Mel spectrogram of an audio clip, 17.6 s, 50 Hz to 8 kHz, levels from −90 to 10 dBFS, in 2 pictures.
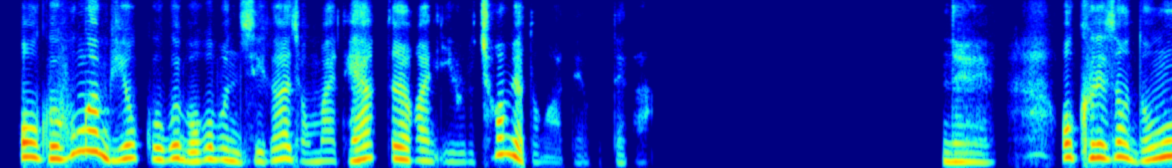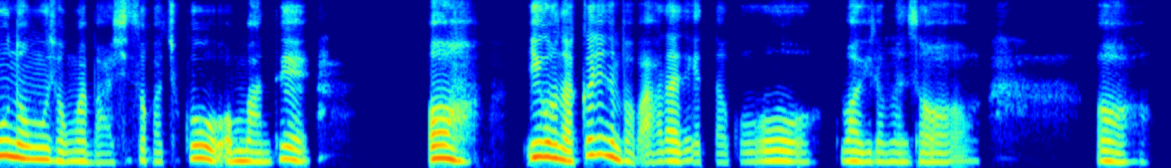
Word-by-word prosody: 어 250 -1 +7
그 220 0 +4
홍합 340 +5 +4
미역국을 220 0 0
먹어본 190 +1 -4
지가 170 +7 -6
정말 175 0 -14
대학 215 +7 -1
들어간 190 -4 0
이후로 160 -1 -24
처음이었던 290 -2 0
것 - - -29
같아요 - - -34
그때가. - - -31 2.2
네. 160 -3 -7 0.5
어 245 - +5
그래서 235 +1 +3
너무너무 220 +2 +5
정말 175 -1 -6
맛있어가지고 175 +7 -3
엄마한테 180 +2 -3 0.9
"어 220 - +6 0.7
이거 250 -1 +7
나 185 - +4
끓이는 275 +3 +2
법 175 -4 -9
알아야 175 +1 -4
되겠다."고 165 0 -8 0.2
막 175 -1 -5
이러면서 90 - -10 0.9
어. 165 -2 -7
180 Hz, 265 characters per minute, -21 LUFS, 165-225 Hz, 2.2 s, 어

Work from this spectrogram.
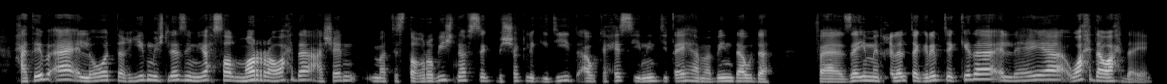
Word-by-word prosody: هتبقى 210 +6 +3
اللي 160 -2 +1
هو 180 +4 +1
التغيير 190 0 -4
مش 190 -2 -3
لازم 195 -3 0
يحصل 195 -1 +1
مرّة 185 +1 +5
واحدة، 200 +3 +1
عشان 175 +6 -4
ما 150 -2 -4
تستغربيش 150 +7 -3
نفسِك 180 -3 -3
بالشكل 160 +4 -4
الجديد، 155 +6 -8
أو 145 -1 -2
تحسي 155 +4 -5
إن 145 - -2
أنتِ 160 -1 -4
تايهة 155 +2 -2
ما 140 -2 -4
بين 155 +3 0
ده 150 -1 +2
وده. 130 -4 -2 0.4
فَزي 130 +7 +1
من 175 -2 0
خلال 165 +3 0
تجربتِك 175 +1 -1
كده، 240 +4 +3
اللي 170 -1 -3
هي 215 +4 +2
واحدة 185 -6 +3
واحدة 160 -7 +4
يعني. - - -11
170 Hz, 175 wpm, -24 LUFS, 150-195 Hz, 0.4 s, مرّة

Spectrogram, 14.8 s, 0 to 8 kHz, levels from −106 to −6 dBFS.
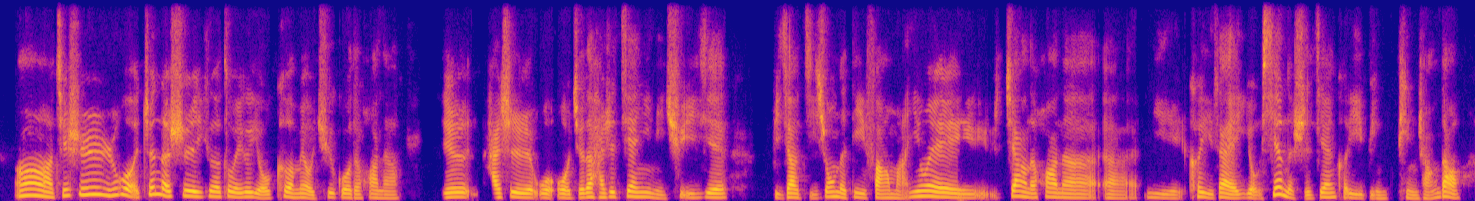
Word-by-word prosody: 啊， 230 -5 +5
其 230 +7 -1
实 275 +3 +2
如 250 +1 0
果 260 - +4
真 280 +1 0
的 225 -5 +5
是 205 -1 +4
一 - - -7
个 190 0 0
作 200 +1 0
为 175 - +1
一 - - -1
个 185 - +2
游 140 -6 0
客 180 +6 0
没 160 0 -3
有 135 - 0
去 170 +7 -5
过 160 -1 -1
的 145 -1 -4
话 150 +2 -4
呢， 135 -1 -7 0.4
其 170 - 0
实 180 +10 0
还 165 - +4
是， 165 -2 +2
我 155 - 0
我 155 -2 +1
觉 160 +3 0
得 180 - +5
还 165 -1 -2
是 185 - 0
建 185 0 0
议 180 - -2
你 140 -4 -8
去 125 - -1
一 155 0 -7
些 160 -1 0 0.4
比 150 - -8
较 165 +3 +4
集 145 - -13
中 190 +8 0
的 160 - +1
地 160 +1 -5
方 150 0 +1
嘛。 145 +2 -6
因 200 +3 0
为 165 -8 +1
这 215 - +3
样 200 -3 +2
的 155 - 0
话 180 +1 +1
呢， 155 -3 -1
呃， 140 -2 -6
你 145 -5 -9
可 190 - -3
以 160 -5 -2
在 155 -4 +4
有 155 +3 -3
限 275 -2 +3
的 160 - -1
时 130 -1 -1
间 175 +5 -1
可 - - -5
以 145 -3 -4
品 130 -1 -10
品 135 -3 -6
尝 130 +5 -5
到， 180 -7 +3
165 Hz, 285 characters per minute, -22 LUFS, 150-190 Hz, 0.4 s, 啊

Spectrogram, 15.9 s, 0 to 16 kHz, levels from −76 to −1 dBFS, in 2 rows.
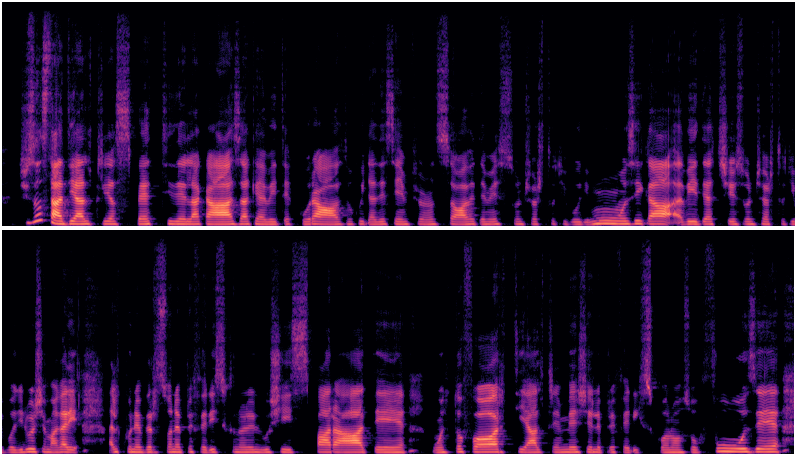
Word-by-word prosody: Ci 255 - -8
sono 405 +10 -1
stati 195 - +8
altri 180 0 +3
aspetti 180 +1 -4
della 175 -1 +1
casa 170 +1 +6
che 180 -1 -4
avete 165 0 -6
curato, 170 -1 +1
quindi, 165 -1 -9
ad 165 - -6
esempio, 170 -1 -8
non 165 +1 -7
so, 165 +1 -5
avete 170 +1 -1
messo 175 +1 -9
un 175 - -8
certo 175 +2 -13
tipo 165 -1 -12
di 150 - -13
musica? 195 -1 +2
Avete 175 +1 -1
acceso 175 0 -5
un 175 - -5
certo 170 +1 -10
tipo 170 0 -10
di 165 - -6
luce? 195 +1 -2
Magari, 165 -1 +2 0.3
alcune 175 -1 -3
persone 175 +1 -4
preferiscono 170 0 -8
le 170 0 -3
luci 170 0 -6
sparate, 165 0 +2 0.2
molto 165 +4 -6
forti, 180 -1 +3
altre 165 0 -1
invece 175 +1 -3
le 170 - -5
preferiscono 165 0 -7
soffuse 200 +3 0
175 Hz, 165 wpm, -23 LUFS, 165-180 Hz, 0.3 s, stati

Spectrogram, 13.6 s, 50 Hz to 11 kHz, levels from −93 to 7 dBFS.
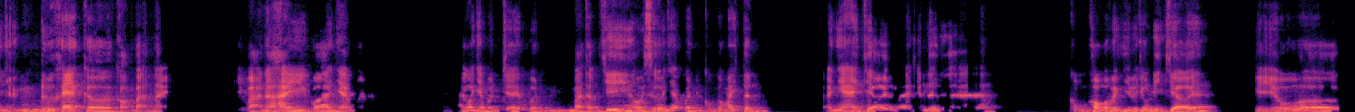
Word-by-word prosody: những 145 +1 -3
đứa 155 +2 +2
khác 155 -1 +5
cơ, 130 -2 +2
còn - - -5
bạn - - -3
này - - -3 0.7
thì - - -19
bạn 125 +1 0
đó 145 - +3
hay 135 -2 +5
qua 135 -2 +2
nhà 125 -3 +1
mình, 110 - -8 1.0
hay 135 - -4
qua 140 - +2
nhà 135 - 0
mình 125 -2 -2
chơi 130 +2 -1
với 145 -1 -11
mình, 120 0 -6
mà 125 - +1
thậm 130 - -2
chí 165 +2 +5
hồi 175 -8 +1
xưa 150 +3 +1
nhà 145 -2 -1
mình 130 0 0
cũng 135 +2 -9
có 155 - -4
máy 150 +1 -1
tính, 165 +5 -2 0.5
ở - - -5
nhà 140 -3 +2
hay 145 +1 +2
chơi 145 -2 +1
mà 120 - -6
cho - - -10
nên 145 0 0
là 430 - -11 1.1
cũng - - -11
không - - +3
có 175 - +3
việc 150 -3 +1
gì 120 - 0
phải 135 - -1
trốn 165 - +1
đi 165 -2 -1
chơi 150 0 +5
á, - - +2 0.5
kiểu, 155 +4 -2
ơ 135 -2 +3
140 Hz, 230 wpm, -26 LUFS, 130-150 Hz, 1.1 s, khác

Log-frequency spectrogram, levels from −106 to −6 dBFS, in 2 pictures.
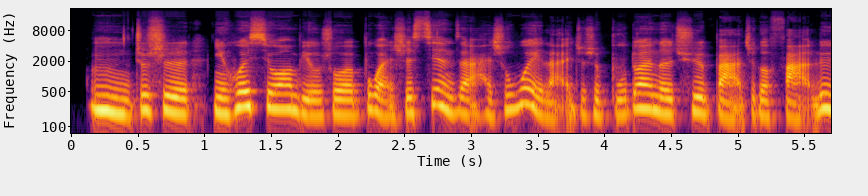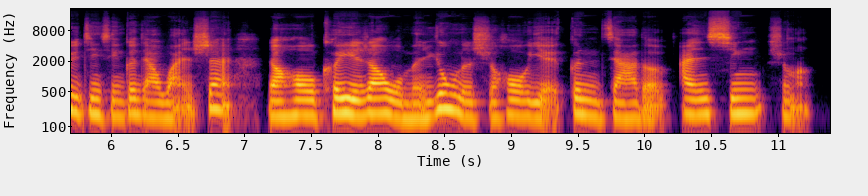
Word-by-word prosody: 嗯， 215 -4 +6
就 220 - +1
是 200 -4 +3
你 190 -2 +2
会 250 +6 +6
希 255 -1 0
望， 225 -1 +5
比 190 - -1
如 165 -1 0
说 170 +1 +1
不 170 +6 -8
管 220 - +1
是 190 - -2
现 225 +3 -1
在 185 -2 0
还 180 - -6
是 170 +6 -6
未 260 -2 +1
来， 150 - -6
就 175 - -10
是 170 - -7
不 170 +2 -6
断 230 +1 +4
地 185 -2 +3
去 180 +3 -1
把 180 - +1
这 180 - -10
个 170 - -1
法 160 0 0
律 225 -2 +1
进 185 -1 -3
行 165 0 -8
更 180 +2 -2
加 160 -2 -3
完 155 +10 -4
善， 230 +1 -2 0.2
然 165 -1 +2
后 170 0 +2
可 185 +3 0
以 185 -1 +7
让 185 +1 +4
我 155 - -1
们 145 +1 -3
用 230 -3 +2
的 160 -3 -3
时 155 0 -8
候 165 +1 -2
也 155 -1 -4
更 170 -4 -2
加 150 -1 -4
地 - - -6
安 180 -1 -1
心， 185 +1 -1
是 - - -13
吗？ - - -10
180 Hz, 290 characters per minute, -21 LUFS, 165-210 Hz, 0.2 s, 以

